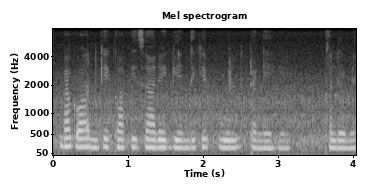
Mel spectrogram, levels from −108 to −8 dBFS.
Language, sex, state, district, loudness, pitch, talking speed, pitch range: Hindi, female, Bihar, East Champaran, -28 LUFS, 185 Hz, 160 wpm, 180-195 Hz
